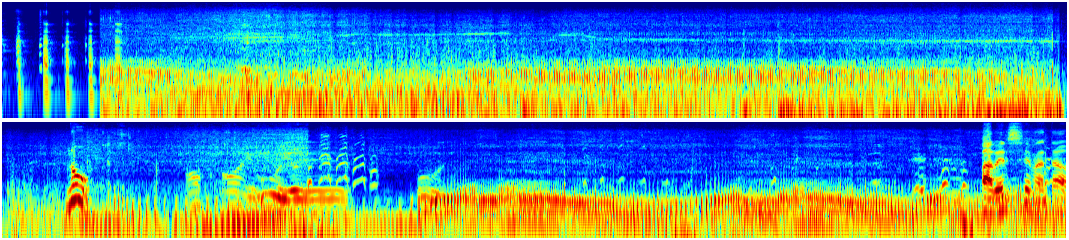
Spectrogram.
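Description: A motorcycle engine roars and revs while riding fast.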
